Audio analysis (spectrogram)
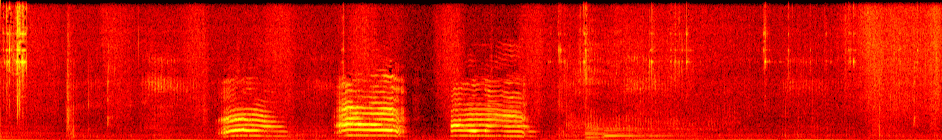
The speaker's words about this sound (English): Send in the cat.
